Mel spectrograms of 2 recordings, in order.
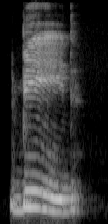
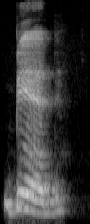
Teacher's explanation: the difference is that e is tense and long and I is LAX and short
